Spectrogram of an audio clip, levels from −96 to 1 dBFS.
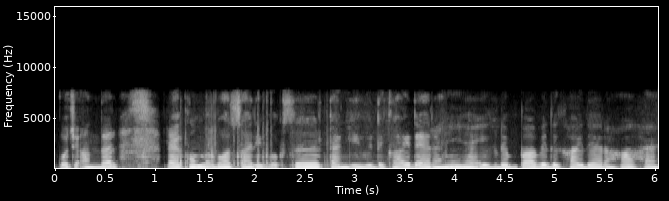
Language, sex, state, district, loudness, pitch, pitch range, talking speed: Hindi, female, Maharashtra, Pune, -15 LUFS, 205 Hz, 195-230 Hz, 200 wpm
